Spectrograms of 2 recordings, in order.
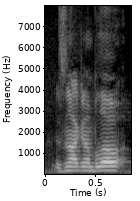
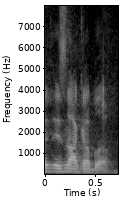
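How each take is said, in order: First: "It's not gonna blow" punched high and loud on blow; emphatic insistence. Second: Said in the usual way. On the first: Real, not acted. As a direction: hit blow hard, higher and louder. Insisting it won't break again.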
